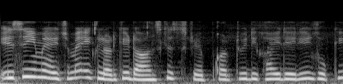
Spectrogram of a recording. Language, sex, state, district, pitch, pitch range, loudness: Hindi, female, Chhattisgarh, Bilaspur, 255 Hz, 240-290 Hz, -14 LUFS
